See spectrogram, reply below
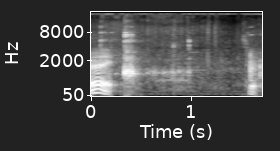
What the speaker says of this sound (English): so eggs are on and cooking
